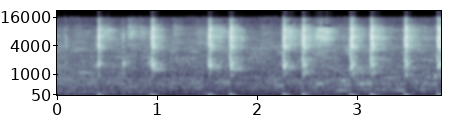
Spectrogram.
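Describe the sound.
Sharp cutting clucks come from a turkey box call as its lid is popped against the box. Many short, bright, raspy bursts follow in a quick, irregular rhythm.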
